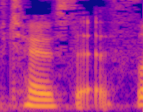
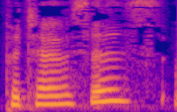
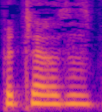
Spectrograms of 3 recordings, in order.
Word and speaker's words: ptosis: And honestly, I was somewhat disheartened to learn this because I feel like it's just pathologizing our ptosis, which, by the way, is spelled like it looks like it could be pronounced ptosis, which I have pronounced it ptosis before because that's more fun to say.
